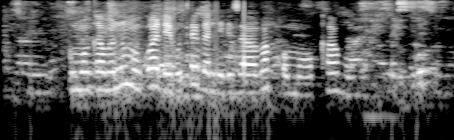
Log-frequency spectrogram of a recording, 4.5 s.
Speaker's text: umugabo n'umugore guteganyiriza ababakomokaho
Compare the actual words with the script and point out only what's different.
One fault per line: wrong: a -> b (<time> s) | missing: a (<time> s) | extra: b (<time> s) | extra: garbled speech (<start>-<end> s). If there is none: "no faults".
no faults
